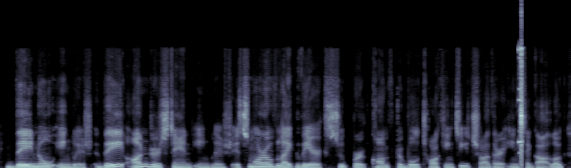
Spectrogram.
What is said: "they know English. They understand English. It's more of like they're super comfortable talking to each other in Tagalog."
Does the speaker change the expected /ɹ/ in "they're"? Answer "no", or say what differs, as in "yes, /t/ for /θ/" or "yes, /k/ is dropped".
no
